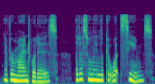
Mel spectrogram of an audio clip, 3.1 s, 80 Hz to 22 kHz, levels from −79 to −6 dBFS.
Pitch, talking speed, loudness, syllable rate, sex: 210 Hz, 195 wpm, -15 LUFS, 4.9 syllables/s, female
